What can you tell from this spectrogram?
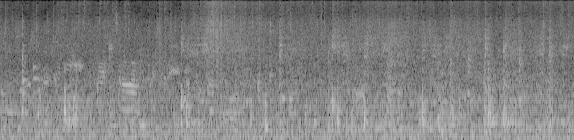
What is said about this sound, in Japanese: そして溶いた卵を鉄鍋の方に入れていくちょっと聞いてみましょう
